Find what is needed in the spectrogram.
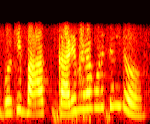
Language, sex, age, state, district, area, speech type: Bengali, female, 18-30, West Bengal, Purba Bardhaman, urban, conversation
